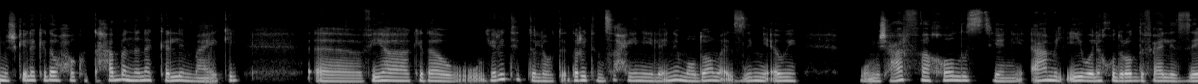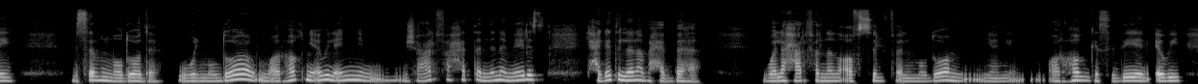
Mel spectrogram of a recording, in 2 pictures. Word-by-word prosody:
مشكلة 190 +1 +2
كده، 195 +1 +2
وح 185 -1 -4
كنت 175 -1 -12
حابة 200 +3 +1
إن 185 -2 +3
أنا 185 +2 +2
أتكلم 180 -2 0
معاكِ 150 0 -5 0.9
آآ 145 -2 -1
فيها 175 +2 +1
كده، 165 -1 -1
وياريت 200 +7 -2
أنتِ 215 -5 -5
لو 160 -2 -2
تقدري 180 +5 0
تنصحيني، 175 -1 -4
لأن 160 +4 -1
الموضوع 175 -2 +1
مأزمني 175 0 -1
أوي، 170 -1 0 0.6
ومش 75 - -2
عارفة 190 +1 -1
خالص 185 -1 -1
يعني 150 -1 -4
أعمل 190 0 +1
إيه 180 - +3
والّا 170 0 +4
آخد 175 -1 -1
رد 165 0 +3
فعل 165 -1 -1
إزاي 160 +2 0 0.6
بسبب 185 - +2
الموضوع 160 -1 +3
ده، 140 -2 -5
والموضوع 155 +8 +3
مأرهقني 190 +6 +1
لأني 200 +2 +2 0.2
مش 160 -2 -7
عارفة 210 +6 -4
حتى 215 0 -3
إن 175 -1 0
أنا 200 +2 +3
أمارس 210 +4 +3 0.4
الحاجات 205 +2 0
اللي 190 -2 +6
أنا 200 +1 +4
باحبها، 150 -4 -2 0.6
ولا 160 +1 +2
عارفة 170 0 -1
إن 160 - 0
أنا 160 -1 0
أفصل. 160 +1 -1
فالموضوع 155 +4 +1 0.2
يعني 145 0 -6
م 195 - -7 0.3
إرهاق 150 +6 +2
جسديًا 165 -1 +1
أوي، 165 +1 +5
170 Hz, 150 wpm, -25 LUFS, 155-190 Hz, 0.9 s, اللي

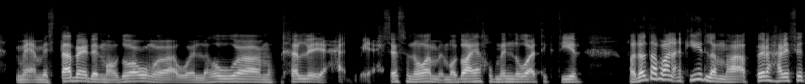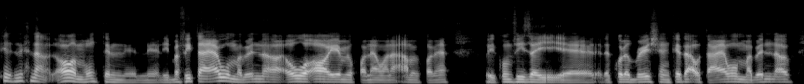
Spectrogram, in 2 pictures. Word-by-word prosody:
م 115 0 -2
مستبعد 145 +6 +3
الموضوع 120 +4 0
و 115 -8 -1
واللي 105 +1 -5
هو 130 -1 +1
مخلي 120 +4 -1
ح - - -6 0.3
إحساس 130 +2 -4
إن 125 - -4
هو 135 +3 +3
م 130 - -6
الموضوع 120 +3 +2
هياخد 130 -2 -3
منه 130 0 -3
وقت 125 -2 0
كتير، 120 +1 -3 0.5
فده 185 - +4
طبعًا 230 -1 +4
أكيد، 225 +1 -2
لما 130 -7 +2
أقترح 180 -2 +1
عليه 165 +2 +5
فكرة 175 -2 -3
إن - - -5
إحنا 160 -2 -3
آه 155 0 +5
ممكن 125 0 -5
إن 100 0 -13
إن 100 +1 -9
يبقى 105 +3 -4
في 145 +3 0
تعاون 150 +3 +4
ما 115 - -3
بيننا، 120 0 -2
هو 130 0 +3
آه 125 -1 +4
يعمل 115 -1 +2
قناة 105 0 -4
وأنا 105 0 -3
أعمل 105 -1 -5
قناة 105 +2 -5 0.4
ويكون 120 +4 -4
في 120 0 -1
زي 110 -2 0 0.4
ل 105 - -4
Collaboration 115 +1 0
كده، - - +2
أو - - +2
تعاون 125 +1 +1
ما 110 -2 -3
بيننا 120 +1 -2
120 Hz, 195 wpm, -21 LUFS, 110-135 Hz, 0.5 s, عليه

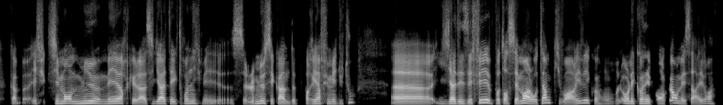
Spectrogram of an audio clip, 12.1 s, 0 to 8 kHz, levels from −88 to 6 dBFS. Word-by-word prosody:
comme, - - -5
heu, - - -12
effectivement 160 +1 -1
mieux, 160 +1 -1
meilleure 160 +4 0
que 145 - -4
la 130 -1 +2
cigarette 150 +2 +2
électronique 155 +2 -5
mais, 70 0 -11
heu, - - -9 0.2
c'est - - -6
le 140 - -1
mieux 165 +3 0
c'est 145 -4 -3
quand 140 - +4
même 135 -1 0
de 135 - -7
p 130 - -31
rien 145 +2 +1
fumer 140 -2 -5
du 130 0 -18
tout. 225 +1 -12 0.6
Heu, 130 0 +5
il 145 -3 -16
y 150 - -1
a 150 - +9
des 145 -1 -4
effets 200 +7 +2
potentiellement 150 +3 +2
à - - +9
long 140 -2 0
terme 195 +6 +1
qui 165 - -13
vont 130 -1 0
arriver 170 +9 -1
quoi. 130 -6 -10
On 135 0 -17
on 165 -2 +2
les 155 -1 -1
connaît 155 -2 0
pas 145 - -2
encore 190 +7 +2
mais 140 -3 -4
ça 120 - -3
arrivera. 140 +5 -5
145 Hz, 230 wpm, -23 LUFS, 135-160 Hz, 0.6 s, a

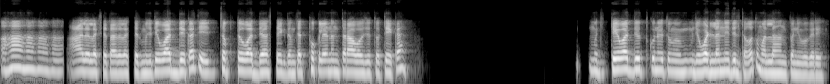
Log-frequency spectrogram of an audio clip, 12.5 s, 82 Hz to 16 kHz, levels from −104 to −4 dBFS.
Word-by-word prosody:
हां, 240 0 +4
हां, 215 -1 -1
हां, 200 -2 -6
हां 185 0 -9 0.3
आलं 185 -1 +2
लक्षात, 175 -1 -1
आलं 165 0 +1
लक्षात. 170 0 -4
म्हणजे 170 0 -2
ते 185 - +3
वाद्य 185 -1 +4
का - - +5
ते, 180 -3 +3 0.2
चपट 200 0 -2
वाद्य 175 -2 +2
असतं, 180 0 0
एकदम 165 0 -3
त्यात 175 -1 -3
फुकल्यानंतर 185 -2 -1
आवाज 170 -1 0
येतो 165 0 -5
ते 170 - +2
का? 225 - -1 2.8
म्हणजे 180 -4 -6
तेव्हाच 205 0 +6
देत 210 0 +3
कुणी 205 -1 -1
होत 195 0 -3
मग? 180 -1 -2
म्हणजे 180 -1 -3
वडिलांनी 185 +1 +3
दिलता 160 -2 -3
का 185 - +1
तुम्हाला 175 -8 0
लहानपणी 165 -1 -1
वगैरे? 150 -1 -4
180 Hz, 175 wpm, -20 LUFS, 170-190 Hz, 2.8 s, तेव्हाच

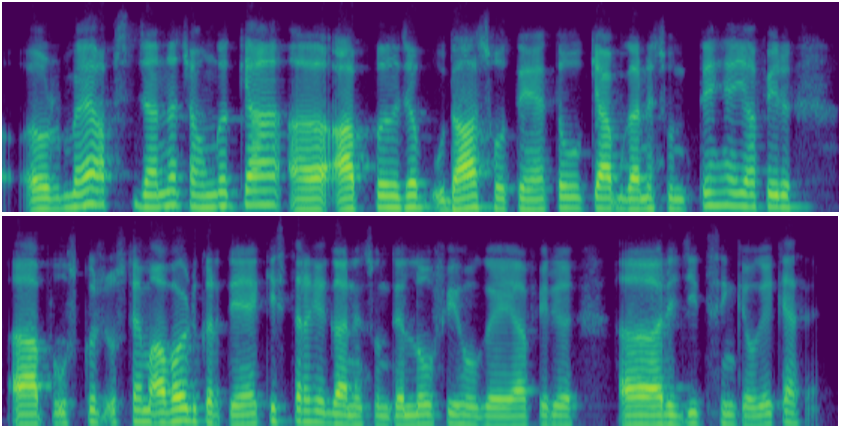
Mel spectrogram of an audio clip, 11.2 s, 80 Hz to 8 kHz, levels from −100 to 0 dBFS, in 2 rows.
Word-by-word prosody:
और 140 +1 +1
मैं 170 +6 +2
आपसे 195 -1 -2
जानना 170 +3 +1
चाहूँगा 170 -1 -1
क्या 195 0 +4
अ, 195 - -4
आप 140 +1 +4 0.2
जब 165 0 +1
उदास 145 +5 +4
होते 140 -1 -2
हैं, 135 +1 -1
तो 150 0 0
क्या 150 - +5
आप 145 - +1
गाने 140 +1 +2
सुनते 145 +4 -6
हैं 185 0 -2
या 170 -1 0
फिर 165 -2 0 0.4
आप 130 0 +4
उसको 140 +3 -5
उस 145 - -13
टाइम 155 -1 0
अवॉइड 165 +4 +5
करते 125 -3 -2
हैं 130 - -1
किस 170 +4 -7
तरह 155 -2 0
के 150 - -2
गाने 125 -3 +1
सुनते 120 0 -5
हैं, 120 - 0
लोफी 130 +1 -3
हो 125 -2 -3
गए 115 -1 0
या 115 0 +1
फिर 125 0 -3 0.4
अ, - - 0
अरिजीत 125 +2 +2
सिंह 130 -2 -6
के 120 - -8
हो 115 - -3
गए 130 - -2
कैसे? 140 -2 -8
140 Hz, 240 wpm, -23 LUFS, 130-165 Hz, 0.4 s, क्या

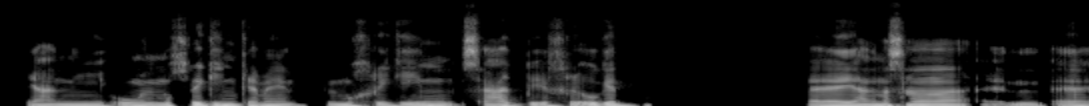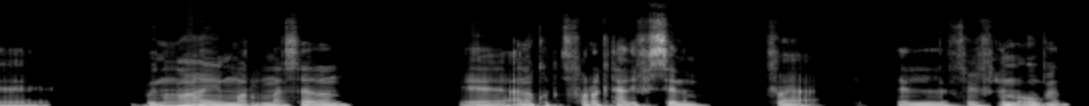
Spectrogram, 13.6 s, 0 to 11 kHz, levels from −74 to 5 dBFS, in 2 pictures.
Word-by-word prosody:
يعني 105 +1 0
والمخرجين 120 +6 +2
كمان، 105 -7 -1 0.2
المخرجين 115 +8 0
ساعات 115 +1 0
بيفرقوا 115 0 0
جدًا. 105 -2 +2 1.1
فيعني 110 -1 +2
مثلًا 130 +1 +3
أنا 130 - -3
ال 115 -11 -5
آآ، 105 +2 -3 0.6
Oppenheimer 120 +2 +3
مثلًا 130 +5 +1 0.7
آآ 100 -1 -1
أنا 120 - +2
كنت 125 - -4
اتفرجت 120 +1 -2
عليه 115 +2 +2
في 120 - -5
السينما 110 -4 +3 0.4
ف - - -3 0.7
فال 110 -1 +2
في 105 0 -5
فيلم 150 +7 +1
open 120 +9 -3
115 Hz, 115 wpm, -23 LUFS, 105-125 Hz, 1.1 s, مثلًا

